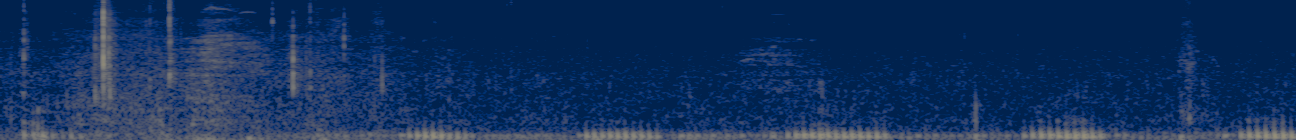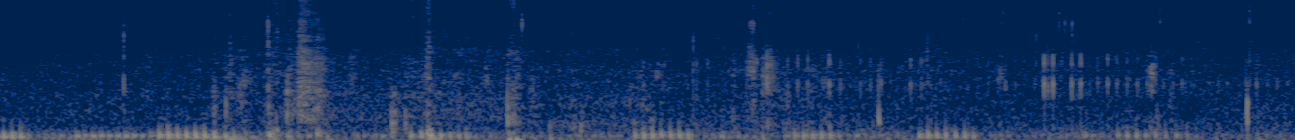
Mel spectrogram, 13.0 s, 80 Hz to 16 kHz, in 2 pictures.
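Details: Steady, rhythmic purring from Sphynx cat Prune as her 16-day-old kittens suckle noisily, low throbbing pulses nearly once per second for the full stretch, with sharp little suckling clicks and smacks on top.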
